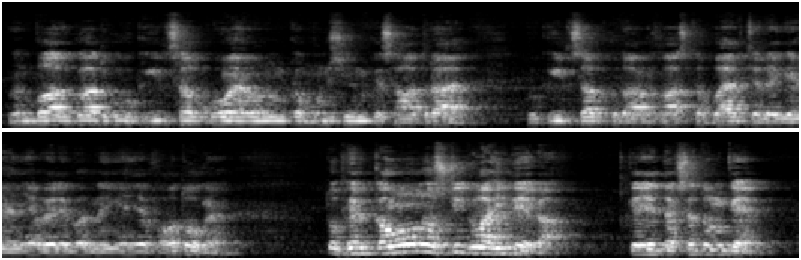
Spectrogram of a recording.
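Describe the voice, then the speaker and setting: A man's voice: medium pitch, fairly quick, a little mellow. Pakistani guy doing a law lecture, super echoey room, mic kinda far away, explains stuff then says it again. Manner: didactic, repeats and rephrases points. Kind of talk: explanatory law lecture, Urdu with English legal terms.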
